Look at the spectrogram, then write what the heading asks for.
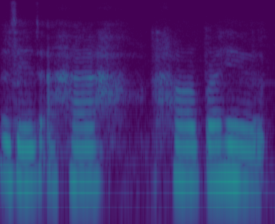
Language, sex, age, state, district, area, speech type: Assamese, female, 45-60, Assam, Lakhimpur, rural, spontaneous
